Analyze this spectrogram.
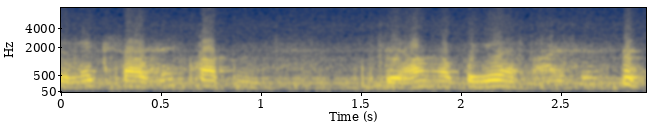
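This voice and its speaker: A man speaks over noticeable background noise. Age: 80s+. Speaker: elderly pioneer interviewee. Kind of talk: oral history interview.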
